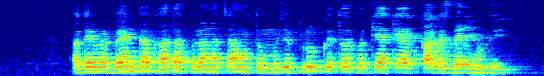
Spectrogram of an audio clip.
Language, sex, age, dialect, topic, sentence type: Hindi, male, 36-40, Marwari Dhudhari, banking, question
